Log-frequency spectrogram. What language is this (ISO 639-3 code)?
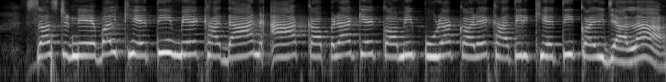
bho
